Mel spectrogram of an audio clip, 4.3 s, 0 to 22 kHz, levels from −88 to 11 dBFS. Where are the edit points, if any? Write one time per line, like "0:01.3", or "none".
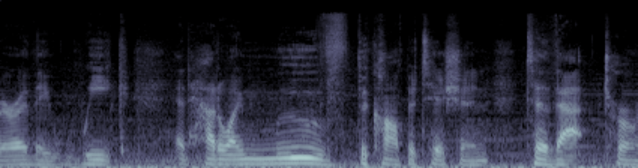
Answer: none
